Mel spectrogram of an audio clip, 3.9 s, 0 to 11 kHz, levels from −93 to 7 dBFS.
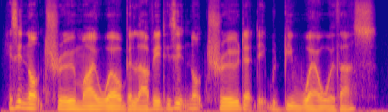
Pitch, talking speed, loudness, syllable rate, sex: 105 Hz, 280 wpm, -18 LUFS, 5.5 syllables/s, male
